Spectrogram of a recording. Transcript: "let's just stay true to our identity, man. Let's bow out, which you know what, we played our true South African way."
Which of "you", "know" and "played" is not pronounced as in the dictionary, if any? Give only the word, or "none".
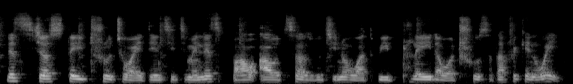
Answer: none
